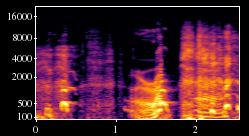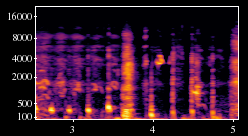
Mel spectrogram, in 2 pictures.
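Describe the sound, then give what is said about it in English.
A voice imitates an old, thirsty hound dog, with eager whimpers, yelps and short bark-like bursts mixed with panting, fairly loud and continuous for about five seconds. “Like an old thirsty hound dog.”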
